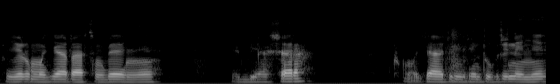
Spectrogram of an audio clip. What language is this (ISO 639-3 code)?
mas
